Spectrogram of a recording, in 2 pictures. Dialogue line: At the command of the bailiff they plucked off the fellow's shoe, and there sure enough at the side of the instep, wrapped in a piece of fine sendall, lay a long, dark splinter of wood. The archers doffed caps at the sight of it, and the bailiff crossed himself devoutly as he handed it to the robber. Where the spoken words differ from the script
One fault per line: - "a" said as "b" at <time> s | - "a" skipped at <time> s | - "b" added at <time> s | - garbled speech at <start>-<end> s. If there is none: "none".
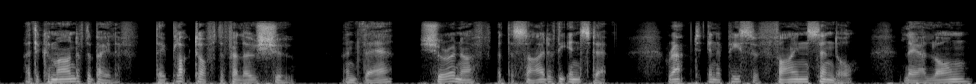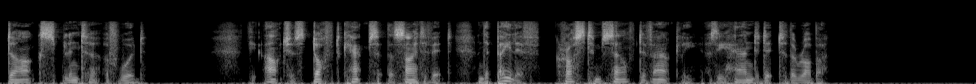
none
